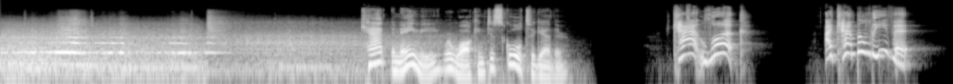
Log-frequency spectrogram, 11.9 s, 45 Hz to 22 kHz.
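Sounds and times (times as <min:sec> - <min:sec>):
bus engine droning as it pulls in and stops: 0:00.0 - 0:07.1
bus brakes hissing as it comes to a stop: 0:02.3 - 0:03.9
speech: 0:04.6 - 0:07.2, 0:08.4 - 0:09.4, 0:10.3 - 0:11.4.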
